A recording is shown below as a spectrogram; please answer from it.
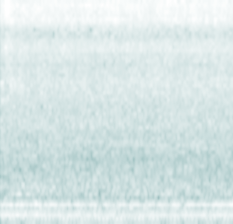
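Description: Steady low hum with an even hiss, the constant running noise of large-aquarium pumps and filtration equipment.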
